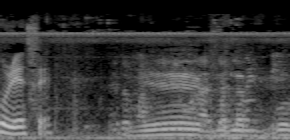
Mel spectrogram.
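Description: Crickets keep up a steady high-pitched trill in the background while a man speaks a few short words, once at the start and again about a second in.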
